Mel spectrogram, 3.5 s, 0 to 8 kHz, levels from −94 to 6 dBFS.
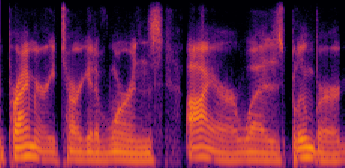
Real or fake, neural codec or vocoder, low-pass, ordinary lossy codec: real; none; 7.2 kHz; Opus, 16 kbps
